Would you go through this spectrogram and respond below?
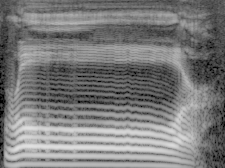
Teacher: it raises the middle of the tongue to the soft palate, and at that point changes the way the vowel sound works, so that roar and hobo really aren't that closely related.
